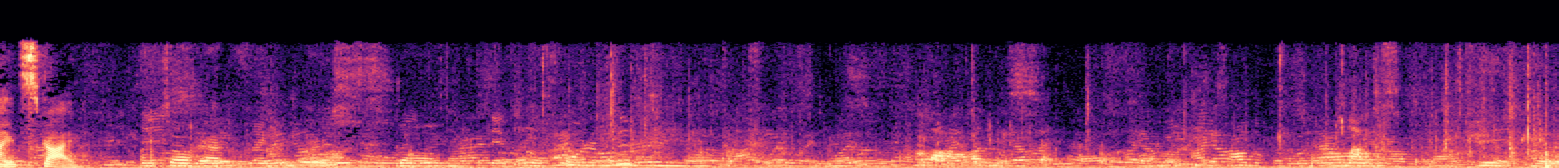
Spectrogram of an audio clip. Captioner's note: student Discussing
